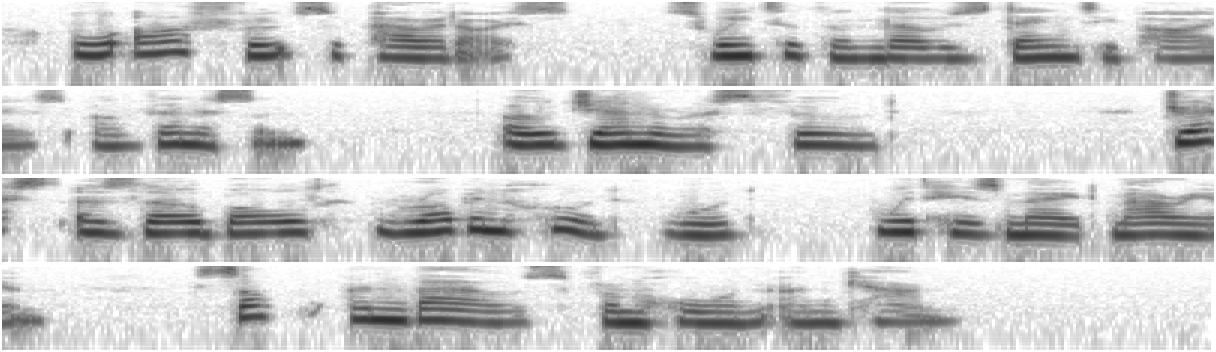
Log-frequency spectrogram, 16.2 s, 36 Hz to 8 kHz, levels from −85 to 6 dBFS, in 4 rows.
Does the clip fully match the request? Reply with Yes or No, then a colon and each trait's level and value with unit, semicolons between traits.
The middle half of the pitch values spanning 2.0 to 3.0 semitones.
Yes: average, 2.7 semitones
